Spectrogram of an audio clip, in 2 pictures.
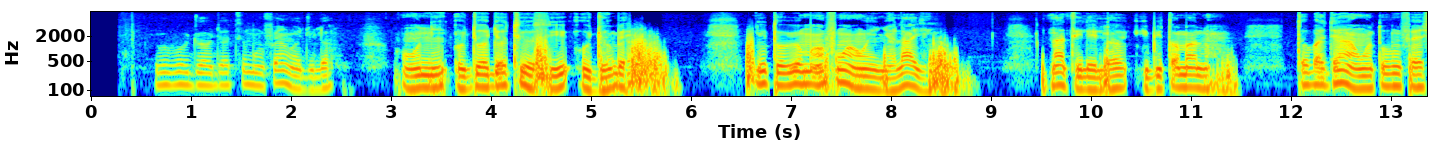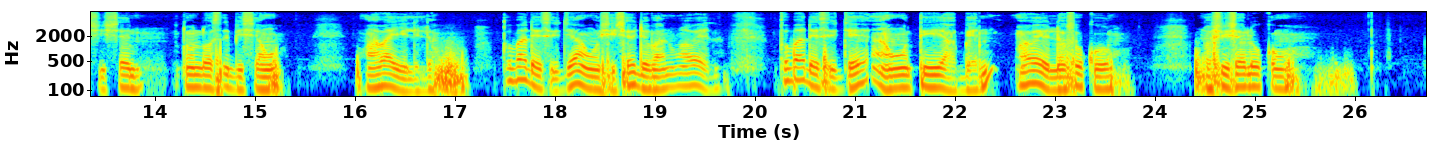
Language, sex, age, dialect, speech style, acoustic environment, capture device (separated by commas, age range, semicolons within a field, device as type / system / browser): Yoruba, male, 18-24, Nigeria - Lagos Yoruba, relaxed; excited, music; people talking; construction; traffic; appliances, mobile / Linux / Chrome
